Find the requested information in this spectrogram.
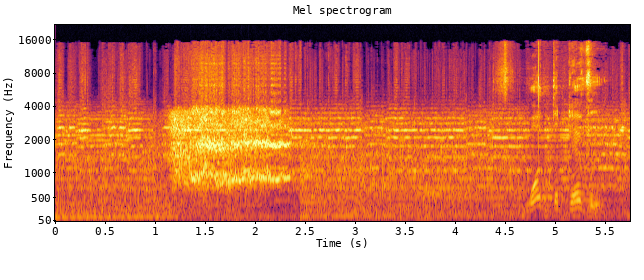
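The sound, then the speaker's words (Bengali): A car speeds past at high speed on an evening road in traffic, nearly grazing pedestrians. It makes a loud, harsh burst of roaring and tire-skidding noise lasting about a second, with voices heard afterward. “পর মুহূর্তে দারুণ স্পিডে আর দারুণ শব্দ করে একটা গাড়ি আমাদের প্রায় গা ঘেসে চলে গেল”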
